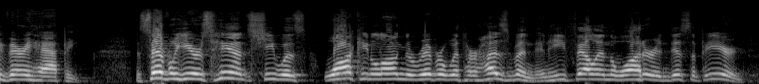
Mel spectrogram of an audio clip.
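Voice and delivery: ordinary talk, nothing marked

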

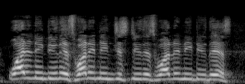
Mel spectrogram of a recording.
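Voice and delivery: put-on high, insistent childlike voice; child's questions. Pastor mimicking his son's endless questions in a high childlike voice. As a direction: rattle the questions off like a curious kid.

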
